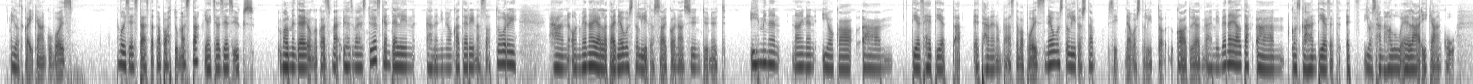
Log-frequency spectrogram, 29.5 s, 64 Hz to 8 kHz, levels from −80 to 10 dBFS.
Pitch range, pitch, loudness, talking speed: 155-175 Hz, 160 Hz, -21 LUFS, 125 wpm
